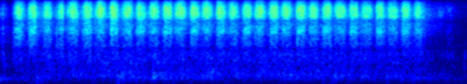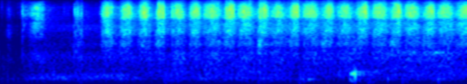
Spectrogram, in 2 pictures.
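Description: Fast back-and-forth strokes of a sanding sponge on the face of a thin laser-cut plywood part, about five strokes a second, with a short pause a little past the middle. The face is being sanded smooth, ready to take graphite as a sliding surface.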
